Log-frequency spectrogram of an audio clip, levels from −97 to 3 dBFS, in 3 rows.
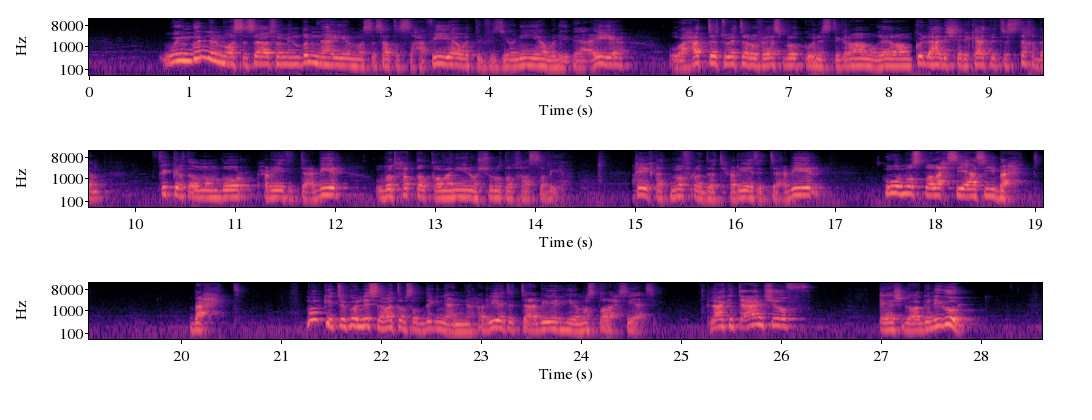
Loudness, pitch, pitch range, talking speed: -33 LUFS, 165 Hz, 150-190 Hz, 115 wpm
